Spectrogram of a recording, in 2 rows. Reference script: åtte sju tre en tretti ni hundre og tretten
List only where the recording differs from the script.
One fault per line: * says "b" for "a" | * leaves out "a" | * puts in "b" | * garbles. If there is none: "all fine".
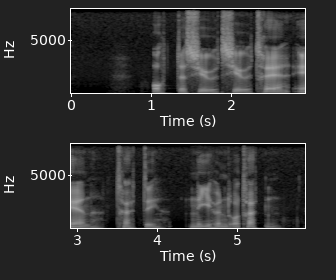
* puts in "sju"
